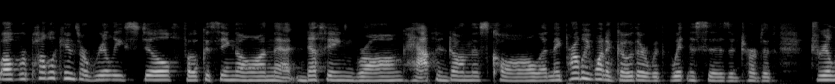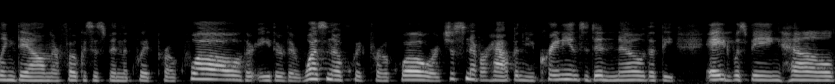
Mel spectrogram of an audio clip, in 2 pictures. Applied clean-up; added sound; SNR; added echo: neural mask model DeepFilterNet 3.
